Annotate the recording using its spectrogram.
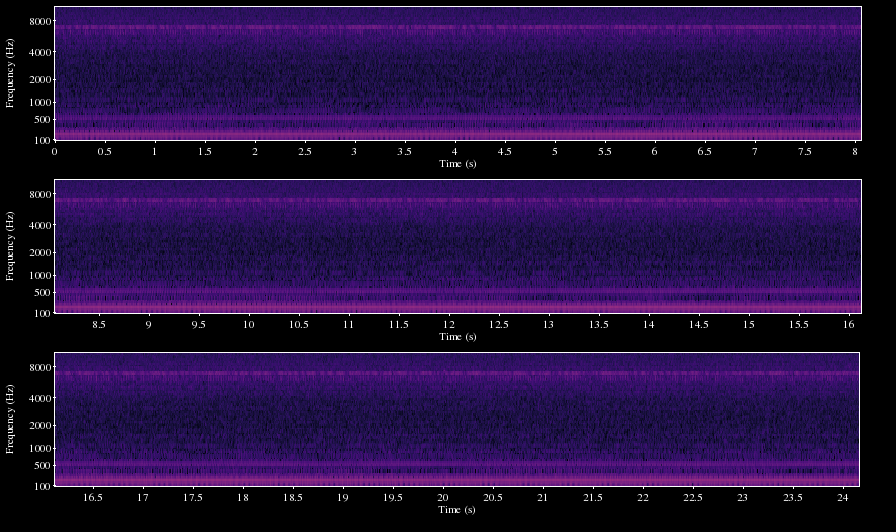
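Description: Steady electrical mains hum with a faint high whine and even hiss, unchanging throughout: the noise floor of the recording with no program sound.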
